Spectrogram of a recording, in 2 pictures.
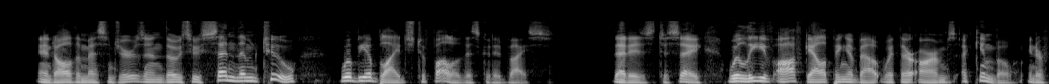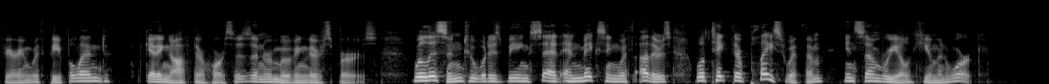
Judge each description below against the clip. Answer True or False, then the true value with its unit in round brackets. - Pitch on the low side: True (115 Hz)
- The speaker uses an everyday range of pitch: False (7.2 semitones)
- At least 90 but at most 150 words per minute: False (185 wpm)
